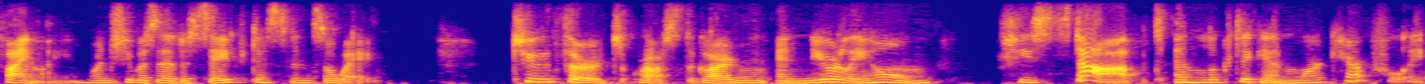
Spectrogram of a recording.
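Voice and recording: A woman with a medium pitch talks at a fairly quick pace, her bright, sharp tone carrying a slightly husky edge and lively intonation.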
